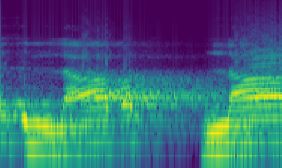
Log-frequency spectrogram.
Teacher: الا، یہاں پہ مد منفصل ہے، الا پر لا، آگے حمزہ ہے مد منفصل دو الف کھینچیں گے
